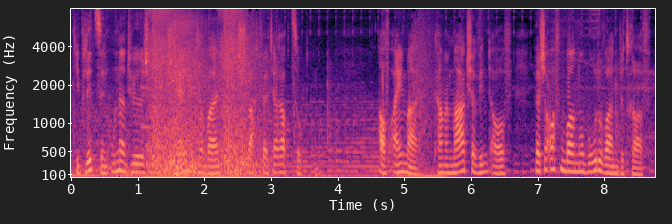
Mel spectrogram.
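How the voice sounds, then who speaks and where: A man with a medium-pitched voice tells a scripted fantasy audio drama story. Music can be heard distinctly in the background as he narrates.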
